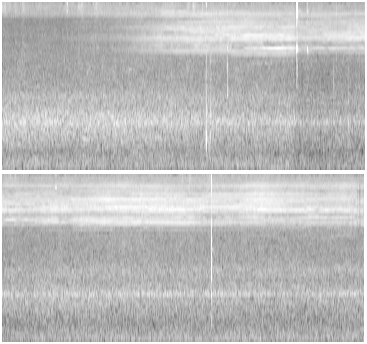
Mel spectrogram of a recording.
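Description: Faint outdoor summer ambience, mainly a steady high-pitched chorus of insects, with a few short faint clicks.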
